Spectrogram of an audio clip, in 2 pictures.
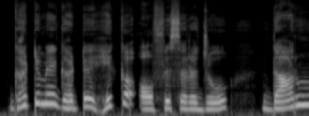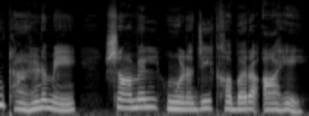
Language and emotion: Sindhi, neutral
